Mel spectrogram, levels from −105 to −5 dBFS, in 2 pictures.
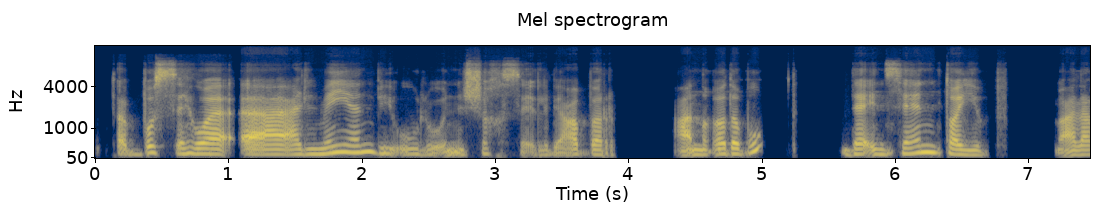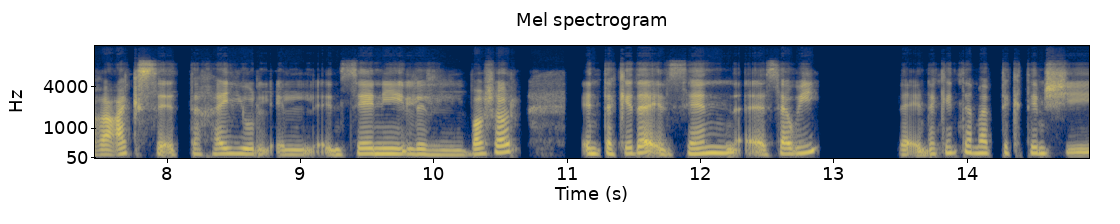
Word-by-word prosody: طَب - - -3
بُص، 210 +4 +2
هو 175 -2 +3
آآ - - +4 0.3
علميًا 175 +8 +1
بيقولوا 170 -2 -6
إن - - -3
الشخص - - -2
اللي - - -9
بيعبَّر - - -2 0.5
عن 150 - +2
غضبه 170 - +1 0.6
ده 165 - +1
إنسان 190 +7 +1
طيب، 150 -7 +1 0.5
ما - - 0
ألغ 150 +1 0
عكس 165 +5 +3
التخيُّل 170 0 -2
الإنساني 170 +4 -1
للبشر، 165 - 0 0.5
أنت 175 0 +1
كده 180 +4 +3
إنسان 180 +6 0 0.2
سَوِي 190 +7 0 0.6
لإنّك 185 - -4
أنت 200 +2 -3
ما 195 -2 +1
بتكتمش، 190 - -1
175 Hz, 115 wpm, -25 LUFS, 160-190 Hz, 0.6 s, آآ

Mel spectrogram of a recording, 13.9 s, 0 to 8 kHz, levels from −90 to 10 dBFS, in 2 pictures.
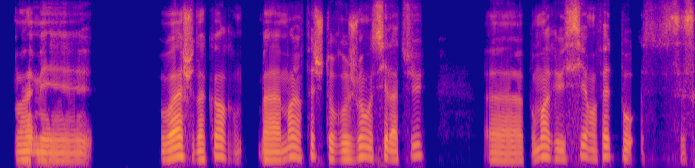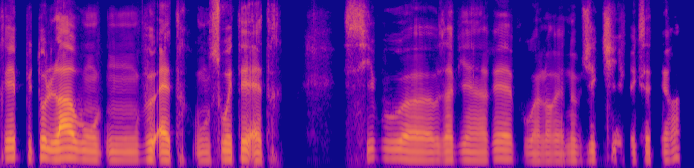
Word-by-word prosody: Ouais, 100 +1 +4
mais 90 -3 0 0.7
ouais, 125 +7 +8
je - - +6
suis - - +3
d'accord. 105 -1 0 0.2
Bah, 100 -1 +3
moi, 135 +4 +2
en - - -2
fait, - - -4
je - - +7
te - - -1
rejoins 110 +6 +1
aussi 125 - +5
là-dessus. 140 +8 -2 0.7
Heu, 90 -1 0
pour 100 - -7
moi 135 +2 +4
réussir, 115 +5 +4
en 110 - -2
fait, 135 +4 0
pour - - -3
ce - - -4
serait 125 0 +3
plutôt 130 0 -3
là 120 +2 +7
où 110 -2 -2
on 100 -2 -3
on 100 0 -7
veut 105 +4 -1
être, 100 - +2
où 90 - -13
on 95 - -8
souhaitait 110 +4 0
être. 95 - -4 0.6
Si 115 - -4
vous, 115 -1 -5
heu, 100 -2 -1
vous 95 0 -9
aviez 100 0 -5
un 95 0 -5
rêve 110 +1 -4
ou 90 -1 -11
alors 90 0 -8
un 90 +1 -11
objectif 95 +3 -6
et - - -11
cetera 95 +4 -9
100 Hz, 205 wpm, -22 LUFS, 95-115 Hz, 0.7 s, ouais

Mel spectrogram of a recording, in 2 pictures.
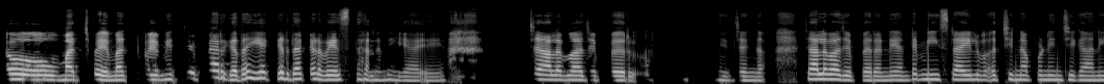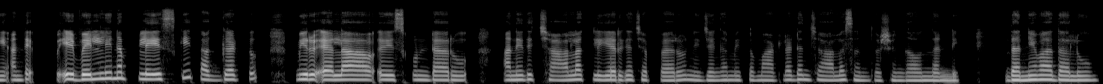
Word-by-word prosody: ఓహ్! 220 -2 +6 0.2
మర్చిపోయా, 210 +1 +6
మర్చిపోయా. 220 +2 +2
మీరు 235 - -3
చెప్పారు 300 +4 +1
గదా! 215 +3 +4 0.2
ఎక్కడిదక్కడ 255 -2 +1
వేస్తానని 215 -1 0
యాహ్! 180 -1 -4
యాహ్! 175 +2 -10 0.9
చాలా 220 -2 +6
బా 210 - +5
చెప్పారు. 195 -1 -1 0.9
నిజంగా 185 -1 -6 0.5
చాలా 240 0 +7
బా 235 - +7
చెప్పారండి. 195 0 -2
అంటే 195 +5 -3
మీ 235 - +1
స్టైల్ 220 -1 +2
ఆహ్, 215 - -2
చిన్నప్పటి 215 -2 -3
నుంచి 210 0 -3
గానీ 200 0 -2
అంటే 210 +3 -3 0.4
ఎ - - +8
వెళ్ళిన 265 +4 +4 0.2
ప్లేస్‌కి 245 +5 +2
తగ్గట్టు, 225 +3 -4 0.5
మీరు 230 -1 +5
ఎలా 220 +1 +3 0.4
ఎసుకుంటారు? 205 -1 -4 0.5
అనేది 215 +2 -3
చాలా 200 +2 -2
క్లియర్‌గా 205 0 -2
చెప్పారు. 190 0 -6
నిజంగా 195 +1 -6
మీతో 195 0 -10
మాట్లాడడం 210 +3 -6
చాలా 195 +1 -4
సంతోషంగా 185 0 -7
ఉందండి. 185 0 -3 0.6
ధన్యవాదాలు. 200 -1 +1
210 Hz, 115 wpm, -24 LUFS, 195-225 Hz, 0.9 s, ఎ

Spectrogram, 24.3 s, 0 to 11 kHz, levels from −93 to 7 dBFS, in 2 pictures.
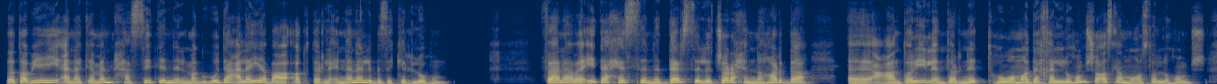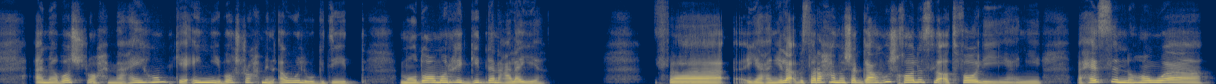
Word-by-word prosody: ده 205 - 0
طبيعي، 240 +3 +1
أنا 215 -2 -2
كمان 225 +5 -1
حسّيت 230 +1 -6
إن 230 -3 +3
المجهود 195 +6 -2
عليّا 225 +1 +1
بقى 195 -5 +1
أكتر 185 -4 -6
لإن 190 +4 -4
أنا 245 +4 +2
اللي 255 -2 +2
باذاكر 185 0 -6
لهم، 175 -5 -4 1.0
فأنا 230 -1 +3
بقيت 215 +8 -1
أحس 275 +1 0
إن 225 -5 +1
الدرس 230 +9 +1
اللي 210 -5 +2
اتشرح 250 +7 +1
النهارده 210 0 0 0.4
آآ 170 -2 -1
عن 175 +3 -2
طريق 195 +6 0
الإنترنت 200 +3 -3
هو 210 +1 +2
ما 210 0 +3
دخلّهمش 210 +6 0
أصلًا، 245 0 -1
ما 190 -4 -1
وصلّهمش، 190 +1 -5 0.5
أنا 205 -1 +1
باشرح 225 -3 -4
معاهم 250 - 0
كإنّي 245 0 +3
باشرح 235 +4 -5
من 205 -4 -2
أول 230 +1 +1
وجديد، 180 0 -6 0.4
الموضوع 190 +6 +3
مُرهِق 260 +2 +3
جدًا 230 +3 -1
عليّا. 190 -4 -2 1.1
ف - - -26 0.7
يعني 190 +1 -1
لأ، 240 0 +5
بصراحة 240 +6 +2
ما 240 - +5
أشجّعهوش 230 +7 +1
خالص 280 -1 +2
لأطفالي، 200 -10 0
يعني 160 +2 -7 0.4
باحس 280 +5 0
إن 265 -5 +6
هو 230 -4 +3
215 Hz, 140 wpm, -20 LUFS, 190-245 Hz, 1.1 s, إن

